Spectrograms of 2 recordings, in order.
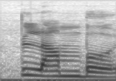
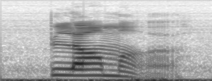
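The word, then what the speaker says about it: plumber: भी यह आंवला मय नॉट प्लंबर जैसे प्लम होता है न वैसे ही प्लम प्लमर अच्छा ठीक है यह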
